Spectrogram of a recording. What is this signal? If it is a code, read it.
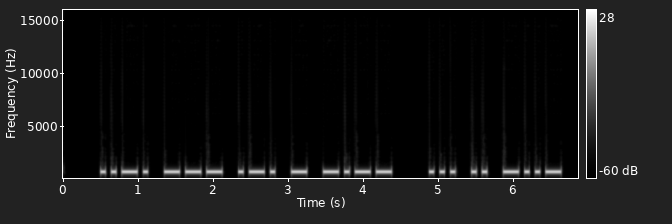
Morse code, heard as a keyed tone, about 17 wpm, 700 Hz. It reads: FORTY SIX
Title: Pangram Challenge v2 - 17wpm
